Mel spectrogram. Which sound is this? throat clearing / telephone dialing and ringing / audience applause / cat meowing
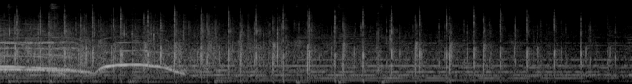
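audience applause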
